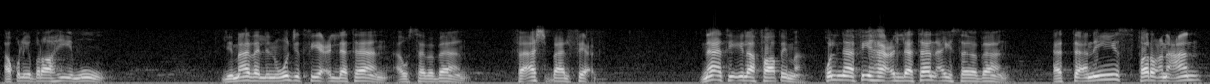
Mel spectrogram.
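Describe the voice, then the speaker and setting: Egyptian male grammar teacher, middle-aged, higher-pitched voice, keeps quizzing his class, dull lo-fi sound. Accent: Egyptian Arabic. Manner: keeps quizzing students with rhetorical checks. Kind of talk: classroom lecture. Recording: dull lo-fi recording.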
